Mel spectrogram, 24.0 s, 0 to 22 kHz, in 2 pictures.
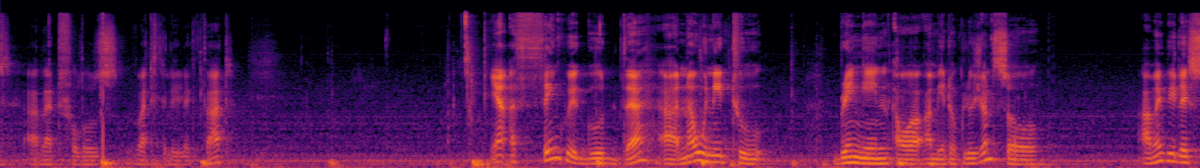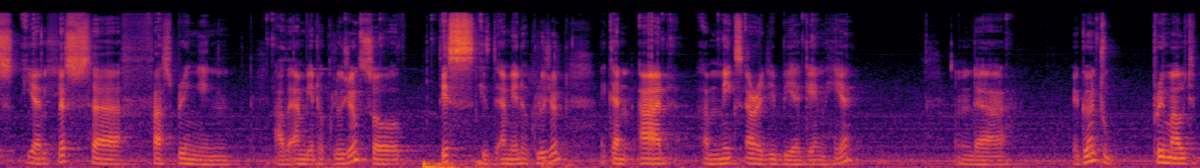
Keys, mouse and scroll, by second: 1.0 `, 1.9 scroll down 1, 2.1 `, 2.8 scroll up 2, 3.1 scroll down 1, 3.3 `, 5.6 click, 6.0 `, 9.9 click, 12.3 click, 13.5 click, 15.5 click, 16.3 click, 22.1-24.0 drag.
